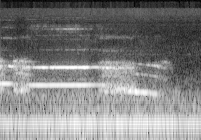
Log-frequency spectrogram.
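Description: A rooster crows among backyard chickens, a single drawn-out call lasting about two seconds. It sounds fairly close and clear over a steady low hum, and no one talks.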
